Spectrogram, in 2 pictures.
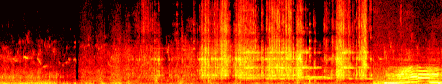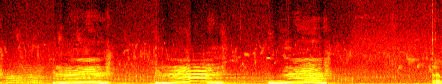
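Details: Polish white-backed bull at Radolinek: after several seconds of busy clattering and tonal noise, four strong bellows follow, each rising then falling in pitch, repeated about every two seconds.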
